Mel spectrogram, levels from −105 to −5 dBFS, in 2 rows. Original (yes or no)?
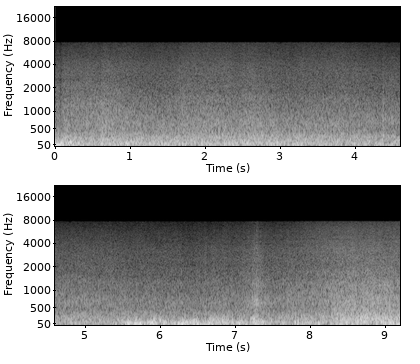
no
